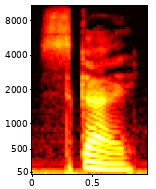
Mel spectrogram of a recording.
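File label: "sky", Nigerian Pidgin, male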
